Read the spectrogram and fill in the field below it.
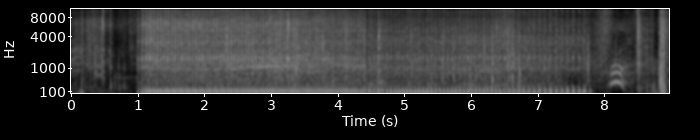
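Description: An all-terrain vehicle engine rumbles steadily as the vehicle drives off over snow.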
